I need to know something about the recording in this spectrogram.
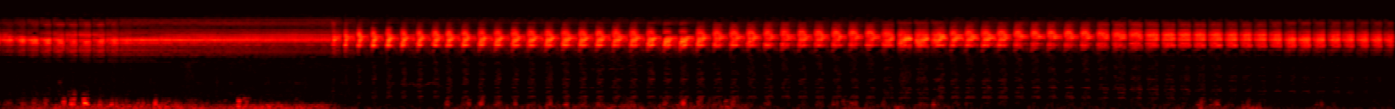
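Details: Cricket recorded while Honamlı goats were being herded: a high, shrill pulsed chirping starts after a few seconds of low rumbling, then runs steadily at about three pulses per second.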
